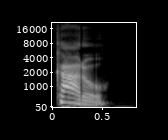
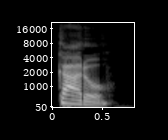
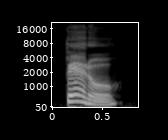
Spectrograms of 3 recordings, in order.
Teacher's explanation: This isn't like the English R. It's a soft quick tap of the tongue against the roof of your mouth. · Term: single R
